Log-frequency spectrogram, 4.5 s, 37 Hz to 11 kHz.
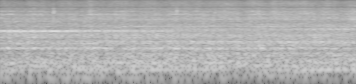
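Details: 1972 Grob 4V-24 24" vertical bandsaw, 3 HP, variable blade speed 40–5000 FPM: steady, even whir with a faint high whine and no rattle or knocking as the drive runs on its slowest setting, then speeds up very quietly. Normal variable-speed drive operation.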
